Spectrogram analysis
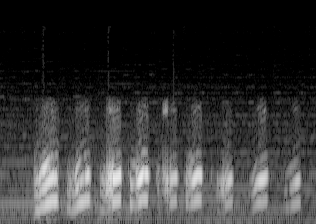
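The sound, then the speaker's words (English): A person vocally imitates gulls with about nine quick, yelping cries in a steady rhythm, each bending up and down in pitch, fairly loud and with no other talking. “taking you up on your request for gull impressions.”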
